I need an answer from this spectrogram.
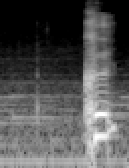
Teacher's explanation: це приголосний він не співається і вимовляється як за допомогою язичка і зубок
